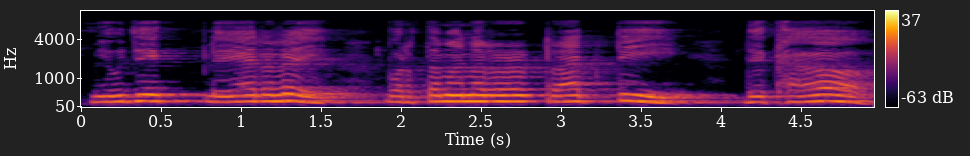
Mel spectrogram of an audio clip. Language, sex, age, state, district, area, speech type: Odia, male, 60+, Odisha, Dhenkanal, rural, read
